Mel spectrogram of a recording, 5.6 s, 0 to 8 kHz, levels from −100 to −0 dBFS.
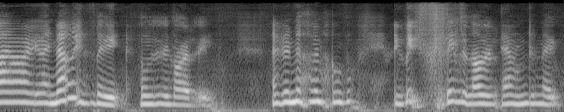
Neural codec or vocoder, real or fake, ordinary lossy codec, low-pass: codec, 16 kHz, 0.5 kbps, FreqCodec, larger model; fake; MP3, 64 kbps; 7.2 kHz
